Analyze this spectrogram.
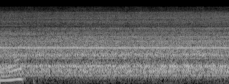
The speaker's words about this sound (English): Dry that. Oh, where's my blow dryer?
